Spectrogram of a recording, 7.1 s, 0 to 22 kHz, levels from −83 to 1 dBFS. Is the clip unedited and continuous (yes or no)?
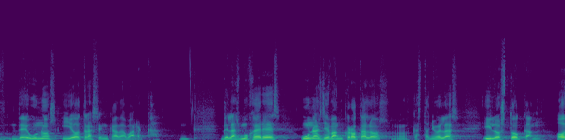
yes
